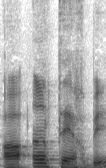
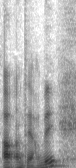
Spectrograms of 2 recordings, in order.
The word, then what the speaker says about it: inter: Noté de cette façon-là avec ce U à l'envers, A inter B, c'est comme ça qu'on le prononce, A inter B, c'est l'ensemble des X de E qui appartiennent à la fois à A et à B.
